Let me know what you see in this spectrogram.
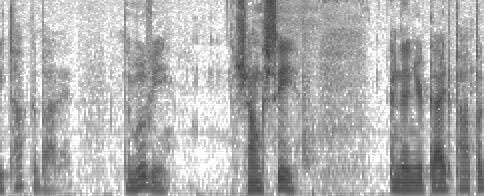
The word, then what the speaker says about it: Shang-Chi: I think my son just corrected me. How do you say it? – Shang-Chi.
